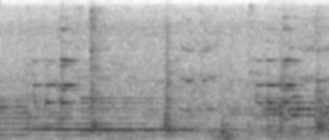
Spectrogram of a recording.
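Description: Factory molding machine running, with sharp mechanical knocks about twice a second over a steady hum, with background music underneath.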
